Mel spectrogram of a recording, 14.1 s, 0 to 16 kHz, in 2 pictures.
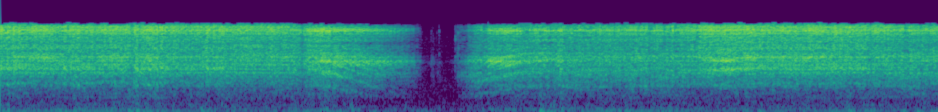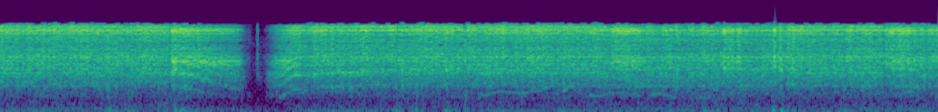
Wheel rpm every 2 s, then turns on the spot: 230, 100, 220, 230, 130, 230, 230.
none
